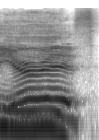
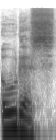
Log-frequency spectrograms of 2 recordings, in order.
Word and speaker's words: Urus: Dude, the Urus. Oh my God. That's how you pronounce it?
